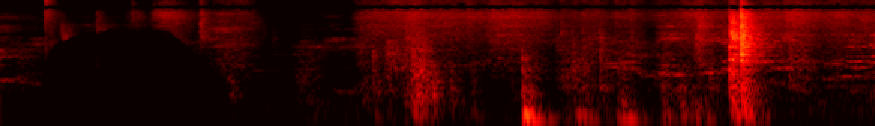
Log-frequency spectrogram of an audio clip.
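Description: Rustling and handling noise with a few knocks. The sharpest knock comes about seven seconds in, after a quiet start.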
